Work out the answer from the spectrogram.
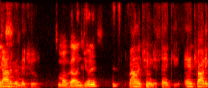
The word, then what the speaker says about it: Valanciunas: Valanciunas, thank you.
